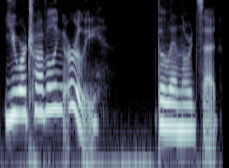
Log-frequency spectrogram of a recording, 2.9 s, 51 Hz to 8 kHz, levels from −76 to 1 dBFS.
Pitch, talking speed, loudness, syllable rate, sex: 230 Hz, 145 wpm, -16 LUFS, 6.1 syllables/s, female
